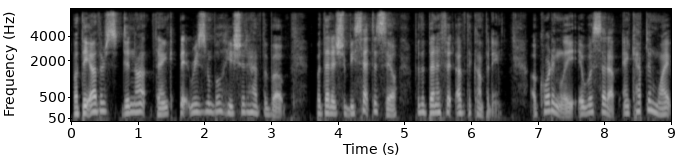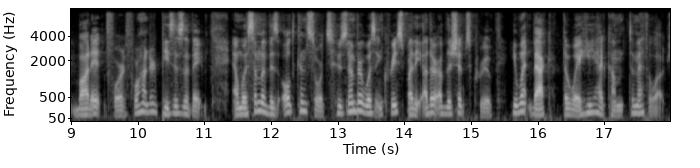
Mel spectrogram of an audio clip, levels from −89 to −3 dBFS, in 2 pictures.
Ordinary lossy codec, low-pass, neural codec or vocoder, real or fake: Opus, 64 kbps; 7.2 kHz; vocoder, 44.1 kHz, 128 mel bands every 512 samples, BigVGAN v2; fake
